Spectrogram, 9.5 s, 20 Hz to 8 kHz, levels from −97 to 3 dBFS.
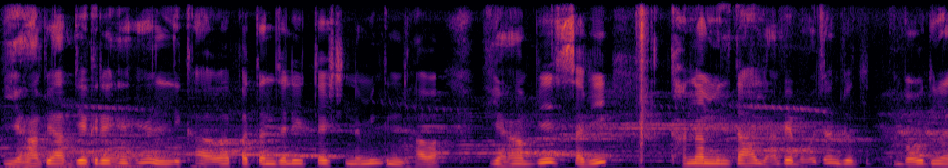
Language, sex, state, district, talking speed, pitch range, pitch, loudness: Maithili, male, Bihar, Supaul, 165 wpm, 125-140 Hz, 130 Hz, -39 LUFS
